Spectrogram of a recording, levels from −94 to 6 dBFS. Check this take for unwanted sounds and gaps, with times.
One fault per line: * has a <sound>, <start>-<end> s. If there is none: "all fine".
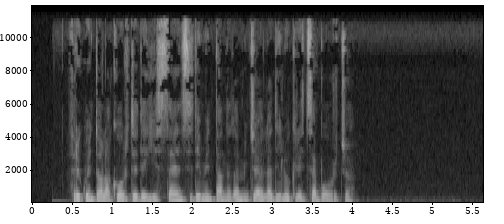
all fine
